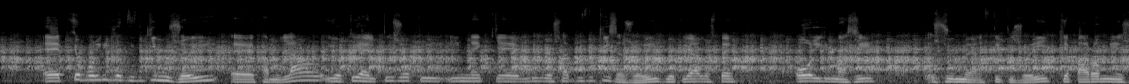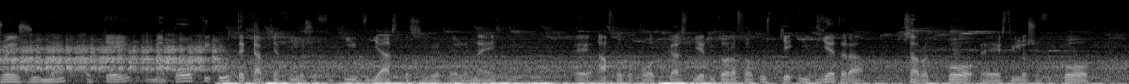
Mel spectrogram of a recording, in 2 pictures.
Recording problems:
animal sounds; very loud; throughout; 2 dB above the speech

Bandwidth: 15.5 kHz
